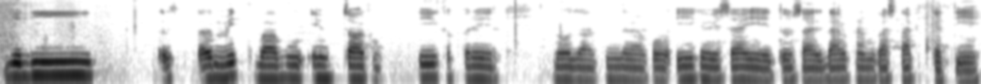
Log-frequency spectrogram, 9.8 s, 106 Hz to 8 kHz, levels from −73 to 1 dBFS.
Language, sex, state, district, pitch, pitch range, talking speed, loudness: Hindi, male, Rajasthan, Churu, 130 Hz, 125-145 Hz, 105 wpm, -18 LUFS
